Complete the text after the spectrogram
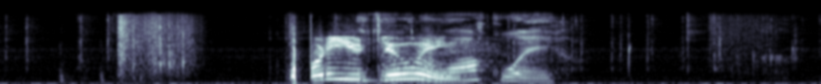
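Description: Short crunching taps of a block being dug out.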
